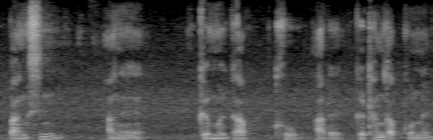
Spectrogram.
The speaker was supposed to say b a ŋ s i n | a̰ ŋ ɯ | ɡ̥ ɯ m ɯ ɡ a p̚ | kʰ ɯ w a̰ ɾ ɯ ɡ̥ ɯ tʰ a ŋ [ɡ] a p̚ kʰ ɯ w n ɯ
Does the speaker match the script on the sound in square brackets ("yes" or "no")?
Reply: yes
